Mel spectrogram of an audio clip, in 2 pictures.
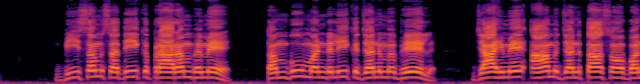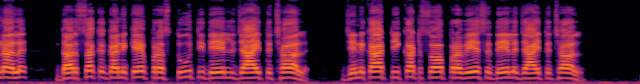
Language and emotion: Maithili, neutral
